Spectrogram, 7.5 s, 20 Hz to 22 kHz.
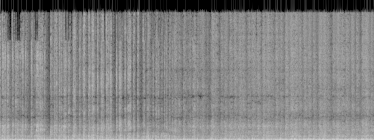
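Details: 1980 Trans Am with 80mm turbo, first start after fuel pump returned from repair: loud, deep, steady idle with lumpy cam rumble, no misses or knocks; running healthy, though a leak remains to fix.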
